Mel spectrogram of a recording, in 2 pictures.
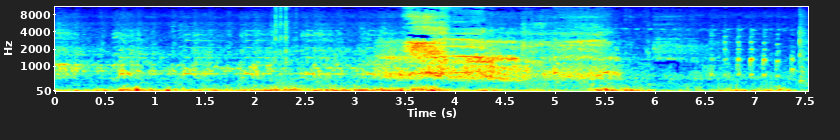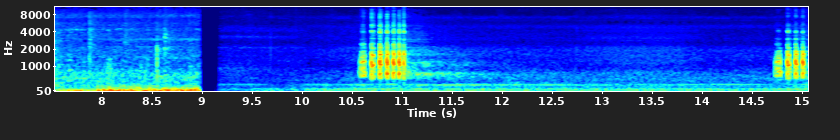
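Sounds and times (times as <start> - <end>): ducks quacking: 0.0 - 7.6, 10.6 - 11.3, 14.7 - 15.0
wings flapping: 0.0 - 8.6.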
